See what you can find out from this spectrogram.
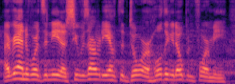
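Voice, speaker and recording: A man's voice: fairly high pitch, racing, slight background noise. A man hosting a let's play, reading horror game narration dramatically and reacting with casual commentary.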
